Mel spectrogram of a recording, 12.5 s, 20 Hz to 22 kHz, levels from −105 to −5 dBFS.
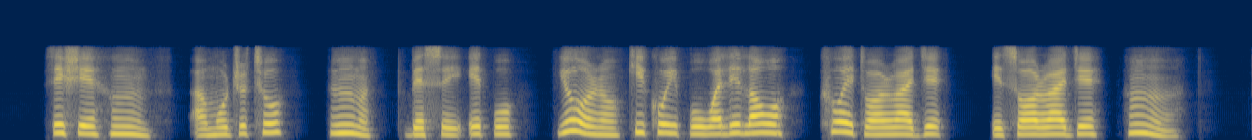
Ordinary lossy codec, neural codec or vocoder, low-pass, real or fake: AAC, 48 kbps; codec, 16 kHz, 0.2 kbps, FocalCodec; 5.4 kHz; fake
